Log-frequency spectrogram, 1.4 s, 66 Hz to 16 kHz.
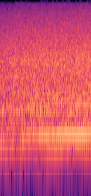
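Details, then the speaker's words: Mercedes 300D radiator electric auxiliary fan after replacement with a used good fan: steady, even whir with a faint hum and no rattle or flutter, much quieter than the bad original. "you can tell the fan quite a bit quieter. That's more like what what one should sound like."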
